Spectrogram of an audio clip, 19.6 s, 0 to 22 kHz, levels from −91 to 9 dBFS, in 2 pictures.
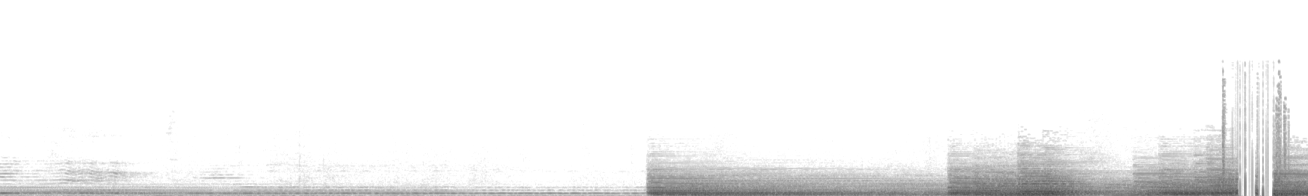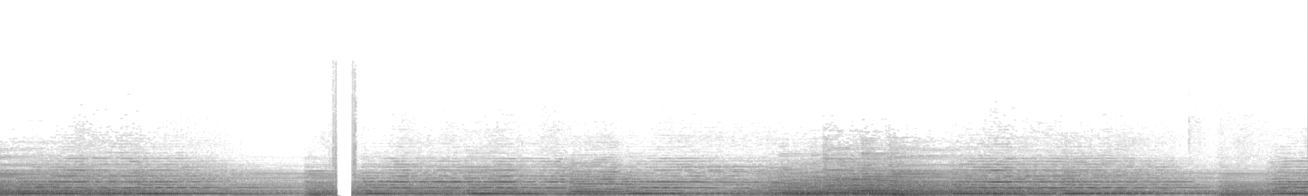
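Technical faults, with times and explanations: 9.18 to 9.67 s and 12.32 to 12.49 s, intermittent contact: a loose plug or cable connection briefly loses contact twice, breaking the signal path for about 273 ms in the first event and about 121 ms in the second. While the path is open, the audio drops out and a faint hiss remains. The contact scraping as it breaks and remakes produces a crackle at each edge of both gaps.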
